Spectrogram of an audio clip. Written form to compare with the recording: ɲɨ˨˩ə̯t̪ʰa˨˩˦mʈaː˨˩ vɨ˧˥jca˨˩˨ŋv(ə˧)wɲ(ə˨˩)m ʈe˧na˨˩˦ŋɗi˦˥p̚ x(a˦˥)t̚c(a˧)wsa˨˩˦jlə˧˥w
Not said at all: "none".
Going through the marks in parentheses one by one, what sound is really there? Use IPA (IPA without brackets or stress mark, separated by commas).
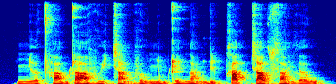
ə˨˩˦, ə˨˩, a˦˥, a˧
